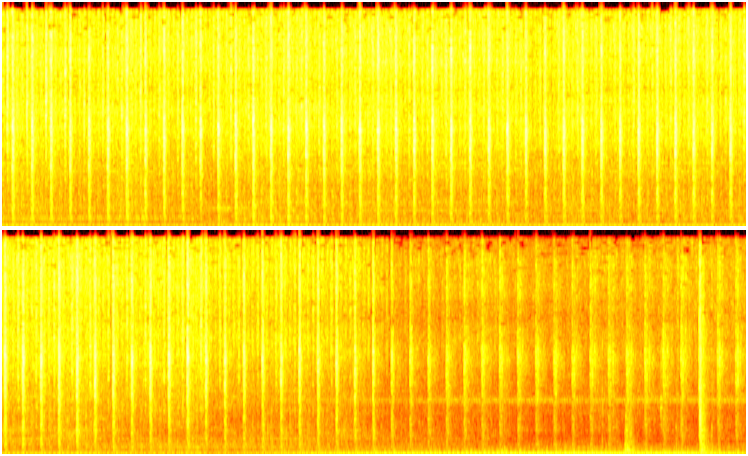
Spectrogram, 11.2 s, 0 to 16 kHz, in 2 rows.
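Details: 1997 Mitsubishi Eclipse GST at idle: sharp, fairly even ticks about three and a half per second over steady idle; ticking noise, cause unknown.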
